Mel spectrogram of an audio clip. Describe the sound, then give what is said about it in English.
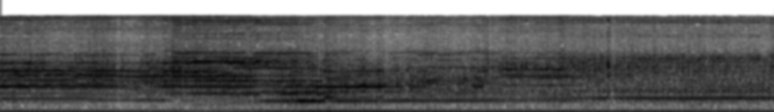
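A car engine idles steadily, a continuous droning hum with a slight wavering pitch, running alone without any voices for the whole stretch. “You stay here in the car.”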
